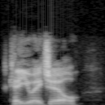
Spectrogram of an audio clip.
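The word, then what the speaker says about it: Kühl: KUHL. It had two little dots over the U, and I have since learned that you pronounce that as oo. So the pants are cool.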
